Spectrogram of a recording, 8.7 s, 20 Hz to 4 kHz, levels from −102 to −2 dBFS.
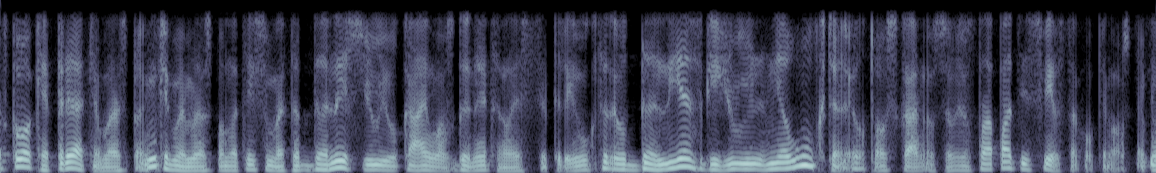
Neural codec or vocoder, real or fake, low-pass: codec, 16 kHz, 1 kbps, FreqCodec, larger model; fake; 3.6 kHz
